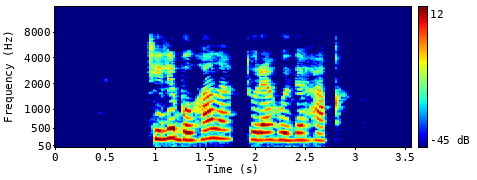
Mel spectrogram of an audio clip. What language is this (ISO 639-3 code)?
bak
